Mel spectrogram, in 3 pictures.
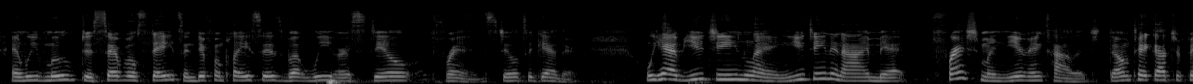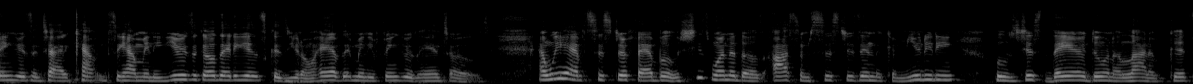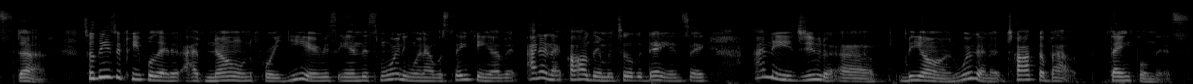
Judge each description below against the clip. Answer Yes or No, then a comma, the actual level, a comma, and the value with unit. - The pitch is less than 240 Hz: Yes, medium, 185 Hz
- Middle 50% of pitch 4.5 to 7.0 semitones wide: No, average, 3.8 semitones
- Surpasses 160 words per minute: Yes, average, 200 wpm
